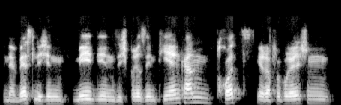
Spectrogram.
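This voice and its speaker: Guy talking earnest in an interview, flat voice, kinda muffled dry audio. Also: mid-range voice, moderate pace, no echo. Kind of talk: interview statement.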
